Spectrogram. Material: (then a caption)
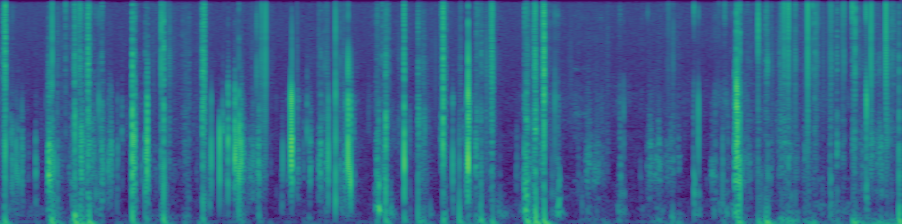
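Silicone. A thin bamboo stick scratches inside the ear canal of a life-size soft silicone ear model. Dense, rapid crackling and scraping bursts come close together, with most of the energy low and muffled and brief bright clicks cutting through.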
